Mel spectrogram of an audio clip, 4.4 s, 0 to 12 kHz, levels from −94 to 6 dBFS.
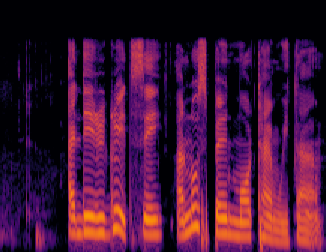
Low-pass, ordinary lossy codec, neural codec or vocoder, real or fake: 7.2 kHz; none; none; real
